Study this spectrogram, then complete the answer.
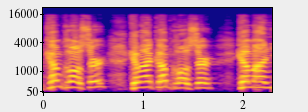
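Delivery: ordinary delivery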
